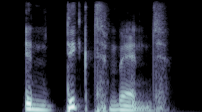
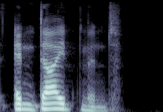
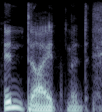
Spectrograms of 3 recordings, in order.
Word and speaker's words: indictment: Stellt sich raus, in, äh, das C ist stumm und dadurch spricht man das Indictment. Mhm. Obwohl dann C drin ist. Also C wird komplett so pff, weg ja. damit. Indictment.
